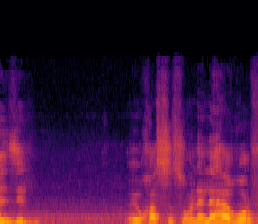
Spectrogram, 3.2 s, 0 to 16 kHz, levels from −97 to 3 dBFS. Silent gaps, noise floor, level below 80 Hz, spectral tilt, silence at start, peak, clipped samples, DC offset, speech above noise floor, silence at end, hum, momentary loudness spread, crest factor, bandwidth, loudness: none; -47 dBFS; -60 dBFS; -6.5 dB/octave; 0 s; -6 dBFS; under 0.1%; under 0.1%; 25 dB; 0 s; none; 14 LU; 16 dB; 11 kHz; -23 LUFS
